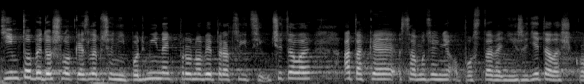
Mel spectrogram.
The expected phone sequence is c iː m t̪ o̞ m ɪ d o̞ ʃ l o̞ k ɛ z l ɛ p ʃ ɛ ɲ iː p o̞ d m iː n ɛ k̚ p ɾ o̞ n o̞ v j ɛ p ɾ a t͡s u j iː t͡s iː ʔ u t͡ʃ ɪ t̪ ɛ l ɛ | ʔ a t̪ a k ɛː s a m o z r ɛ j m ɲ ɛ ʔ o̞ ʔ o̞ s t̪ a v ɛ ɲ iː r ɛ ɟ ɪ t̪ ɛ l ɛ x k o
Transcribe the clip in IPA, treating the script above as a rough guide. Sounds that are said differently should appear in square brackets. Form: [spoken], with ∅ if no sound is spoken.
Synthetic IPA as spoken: c iː m t̪ o̞ [b] ɪ d o̞ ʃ l o̞ k ɛ z l ɛ p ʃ ɛ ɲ iː p o̞ d m iː n ɛ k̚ p ɾ o̞ n o̞ v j ɛ p ɾ a t͡s u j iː t͡s iː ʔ u t͡ʃ ɪ t̪ ɛ l ɛ | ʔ a t̪ a k ɛː s a m o z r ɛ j m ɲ ɛ ʔ o̞ [p] o̞ s t̪ a v ɛ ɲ iː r ɛ ɟ ɪ t̪ ɛ l ɛ [ʃ] k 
